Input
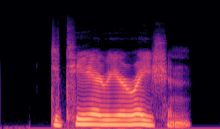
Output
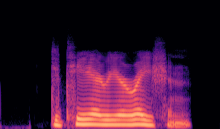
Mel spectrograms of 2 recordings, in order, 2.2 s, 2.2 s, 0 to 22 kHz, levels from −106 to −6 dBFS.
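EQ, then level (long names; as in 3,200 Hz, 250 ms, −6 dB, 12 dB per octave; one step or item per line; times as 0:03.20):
high-pass filter 75 Hz
low-pass filter 1,600 Hz 12 dB per octave
0.0 dB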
